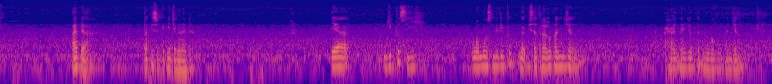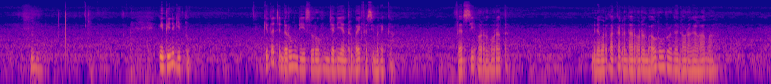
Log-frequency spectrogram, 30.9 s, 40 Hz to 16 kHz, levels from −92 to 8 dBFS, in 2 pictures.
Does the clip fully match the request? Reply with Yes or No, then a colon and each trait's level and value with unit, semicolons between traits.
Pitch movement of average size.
Yes: average, 3.2 semitones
